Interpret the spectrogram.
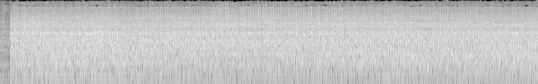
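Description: A motor running steadily with a fast, even knocking beat. It starts abruptly just after the music stops.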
